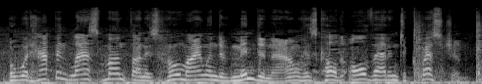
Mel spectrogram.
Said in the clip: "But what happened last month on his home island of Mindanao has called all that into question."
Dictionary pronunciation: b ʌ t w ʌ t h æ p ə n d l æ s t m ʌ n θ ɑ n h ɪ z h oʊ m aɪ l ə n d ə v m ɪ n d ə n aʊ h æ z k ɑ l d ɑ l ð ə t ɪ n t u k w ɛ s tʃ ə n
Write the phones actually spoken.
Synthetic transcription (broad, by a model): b ʌ t w ʌ t h æ p ə n d l æ s t m ʌ n θ n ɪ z h oʊ m aɪ l ə n d ə v m ɪ n d ə n aʊ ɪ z k ɑ l d ɑ l ð ə t ɪ n t u k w ɛ s tʃ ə n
